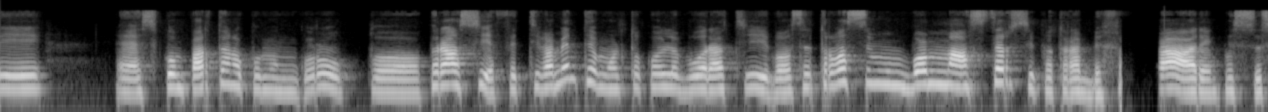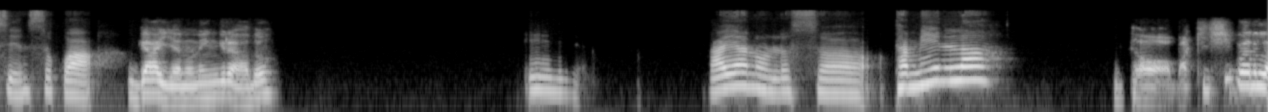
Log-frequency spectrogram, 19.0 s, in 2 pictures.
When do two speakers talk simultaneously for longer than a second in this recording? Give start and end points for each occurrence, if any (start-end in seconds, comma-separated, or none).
none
